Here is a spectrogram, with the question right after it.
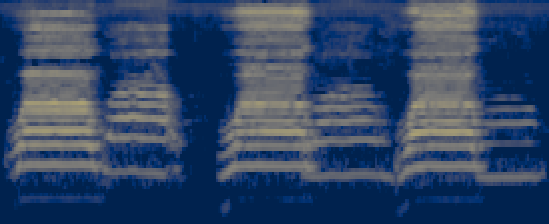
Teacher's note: দুই ঠোঁট গোল করিয়া ওয়াও হরফ উচ্চারিত হয়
